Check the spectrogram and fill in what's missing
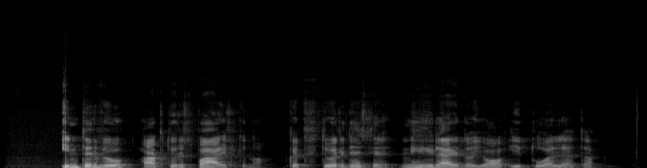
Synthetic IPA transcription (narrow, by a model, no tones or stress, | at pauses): ɪnʲt̪ʲɛɾʲʋʲʊɑːkt̪ɔɾʲʊspɐɑˑɪʃʲkʲɪno̰ː | kɐt̪sʲt̪ʲʋʲɛɾʲd̪ʲæːsʲɛnʲɛiːlʲæɪd̪oːjoːʔiːt̪uɐlʲɛt̪ɑː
